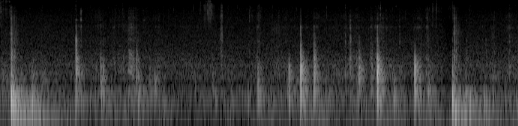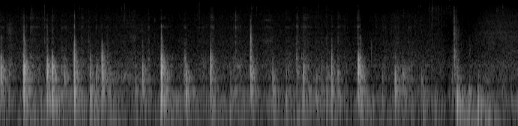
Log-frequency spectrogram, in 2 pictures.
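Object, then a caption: Brass metal door knob. A loose brass-finish metal door knob on a white panel door is gripped by hand and rattled and jiggled. About thirty quiet, dry clicks and clacks come in uneven bursts, centred in the mid-range with a low thump under some, and die away almost at once.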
